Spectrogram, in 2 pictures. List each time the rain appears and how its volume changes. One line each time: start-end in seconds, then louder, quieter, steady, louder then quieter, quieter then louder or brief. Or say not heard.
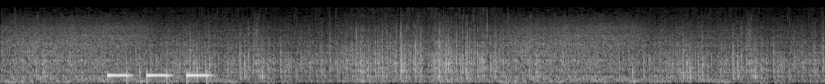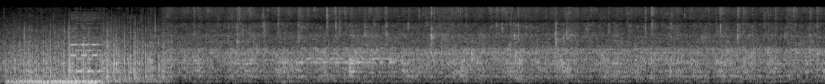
0.0-16.4 steady.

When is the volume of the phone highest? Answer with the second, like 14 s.
2 s.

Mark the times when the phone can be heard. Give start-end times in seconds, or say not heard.
1.1-2.1, 8.3-9.3, 11.2-12.5.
